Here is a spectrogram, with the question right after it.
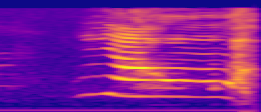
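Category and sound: animal, cat meowing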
